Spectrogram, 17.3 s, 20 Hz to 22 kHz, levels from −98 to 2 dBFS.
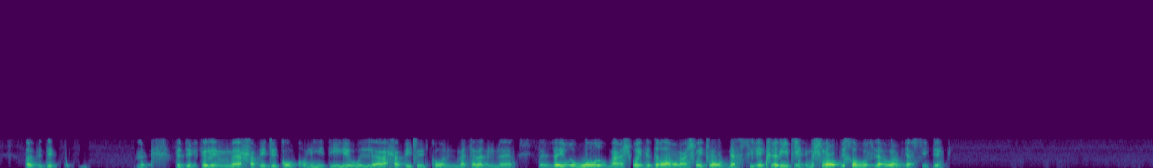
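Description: Speech runs through an LPC-10 vocoder for its whole length, with heavy damage. The voice sounds buzzing and robotic, rebuilt from a pulse train or noise through a simple tract filter. Nothing survives above 3.8 kHz, which fits a 2.4 kbit/s coder.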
